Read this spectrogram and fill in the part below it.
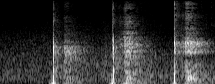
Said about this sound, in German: Das Klatschen halt gespenstisch über das Deck.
